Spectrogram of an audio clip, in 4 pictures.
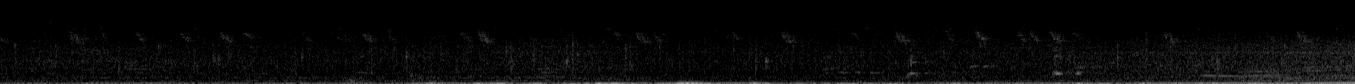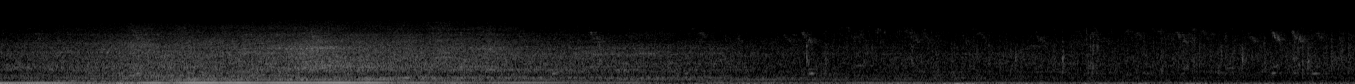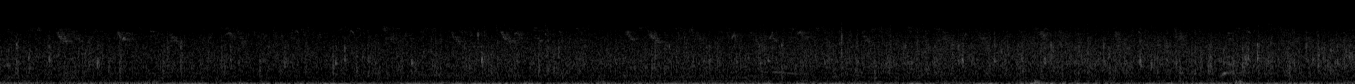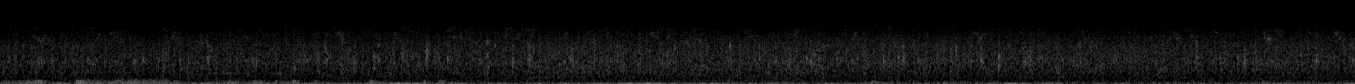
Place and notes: Zmeyovo, Bulgaria - Rain in the village of Zmeyovo
A short rain shower in the quiet village of Zmeyovo. Recorded with a Zoom H6 with the X/Z microphone.
Бългaрия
